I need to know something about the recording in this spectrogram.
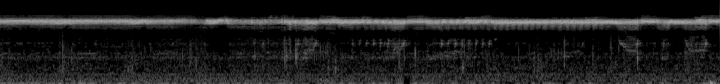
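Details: Cicada chorus as calming white noise: a steady, shrill, high buzz that holds almost unbroken throughout, with faint scattered chirps and rattles lower down.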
